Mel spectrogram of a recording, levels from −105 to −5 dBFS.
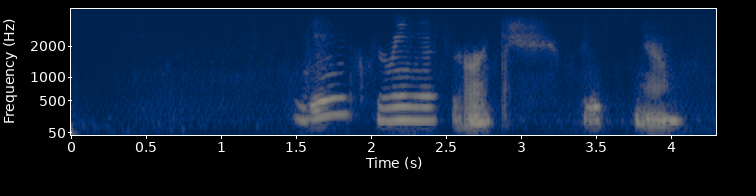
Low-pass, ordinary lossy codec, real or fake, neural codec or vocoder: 3.6 kHz; none; fake; codec, 16 kHz, 2 kbps, X-Codec, HuBERT features, trained on balanced general audio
